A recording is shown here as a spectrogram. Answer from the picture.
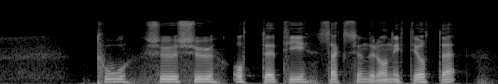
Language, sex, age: Norwegian, male, 35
